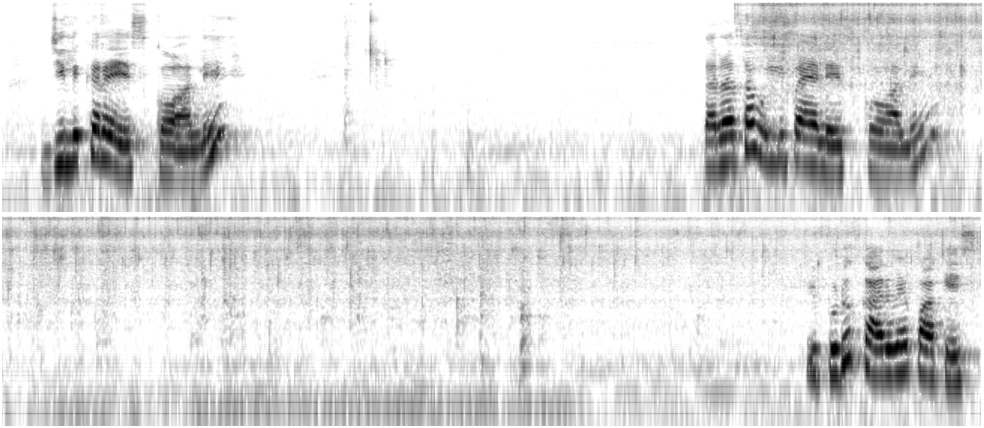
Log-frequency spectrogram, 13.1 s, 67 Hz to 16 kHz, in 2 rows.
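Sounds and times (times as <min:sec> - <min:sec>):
onions sizzling in hot oil: 0:04.8 - 0:13.0.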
